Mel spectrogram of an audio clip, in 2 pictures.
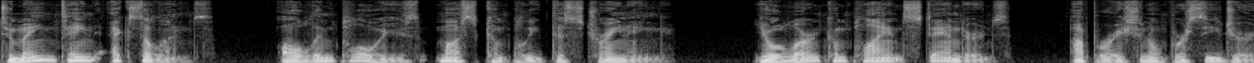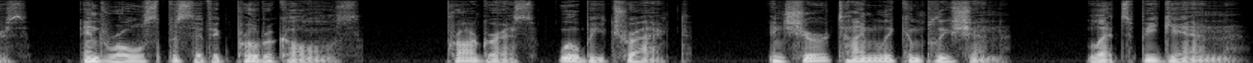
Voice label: Business Employee Training Corporate, male voice over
